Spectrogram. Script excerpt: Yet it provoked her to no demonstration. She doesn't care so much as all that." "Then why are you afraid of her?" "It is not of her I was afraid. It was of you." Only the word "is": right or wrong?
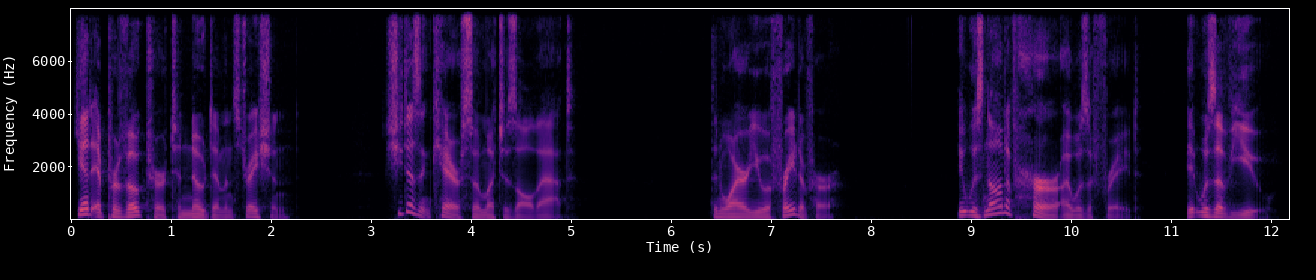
wrong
